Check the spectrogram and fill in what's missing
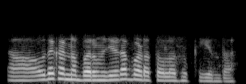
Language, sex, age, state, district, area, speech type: Dogri, female, 45-60, Jammu and Kashmir, Udhampur, urban, conversation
